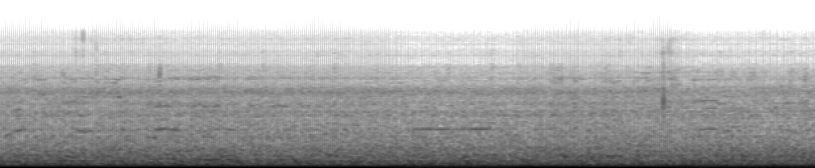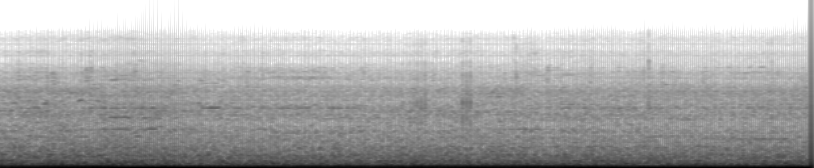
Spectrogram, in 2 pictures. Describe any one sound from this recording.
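A vehicle engine rumbles steadily from inside the cabin.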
